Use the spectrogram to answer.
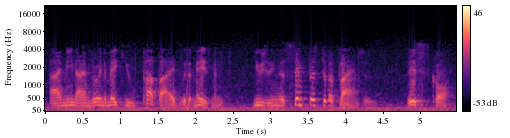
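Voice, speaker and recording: An actor playing a confident, genial stage magician in 1940s radio style, with theatrical, deliberate patter. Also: male voice, fairly low pitch, sing-song. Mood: showy, teasing. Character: genial male stage magician explaining tricks, showmanlike, confident. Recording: noisy, dull vintage 1940s radio recording.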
